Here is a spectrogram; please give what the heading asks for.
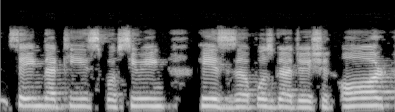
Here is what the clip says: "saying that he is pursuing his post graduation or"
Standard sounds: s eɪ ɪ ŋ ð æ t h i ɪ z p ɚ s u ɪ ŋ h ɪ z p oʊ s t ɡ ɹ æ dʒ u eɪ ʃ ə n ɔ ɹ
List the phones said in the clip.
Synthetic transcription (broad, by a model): s eɪ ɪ ŋ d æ t h i ɪ z p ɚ s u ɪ ŋ h ɪ z p oʊ s t ɡ ɹ æ dʒ u eɪ ʃ ə n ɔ ɹ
